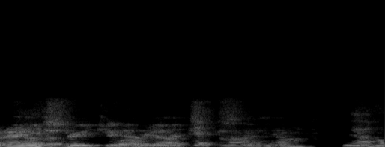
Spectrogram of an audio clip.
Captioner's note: overlapping chatter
